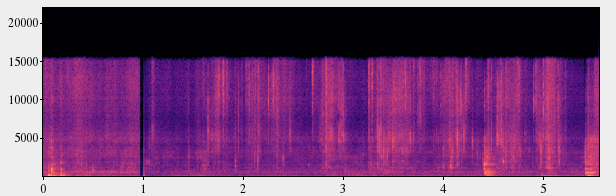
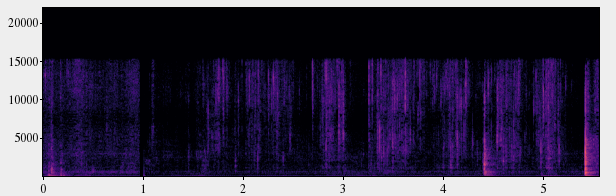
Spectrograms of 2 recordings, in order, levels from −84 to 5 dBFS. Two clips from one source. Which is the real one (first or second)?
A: second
